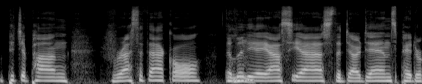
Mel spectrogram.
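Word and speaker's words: Apichatpong Weerasethakul: It's Pichapong Vrasathakal, Olivier Assayas, the Dardens, Pedro Costa, and Tsai Ming-Liang was part of that.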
